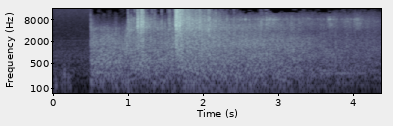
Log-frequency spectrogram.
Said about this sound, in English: Finally, on October 1st of that year, the old Kosciuszko Bridge was taken down in a spectacular controlled explosion.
